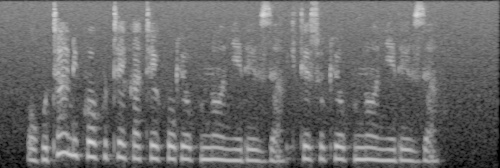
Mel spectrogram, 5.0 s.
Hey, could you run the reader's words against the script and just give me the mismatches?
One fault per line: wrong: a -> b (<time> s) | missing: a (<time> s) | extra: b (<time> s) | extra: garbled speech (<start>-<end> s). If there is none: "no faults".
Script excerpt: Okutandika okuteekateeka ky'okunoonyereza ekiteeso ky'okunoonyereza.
no faults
